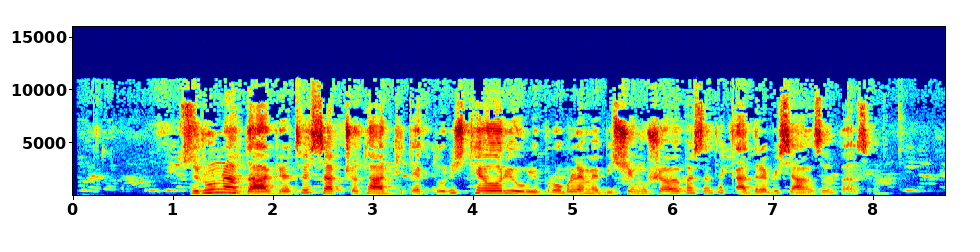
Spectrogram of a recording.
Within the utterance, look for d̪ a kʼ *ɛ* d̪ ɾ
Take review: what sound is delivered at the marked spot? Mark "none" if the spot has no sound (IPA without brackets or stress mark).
a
